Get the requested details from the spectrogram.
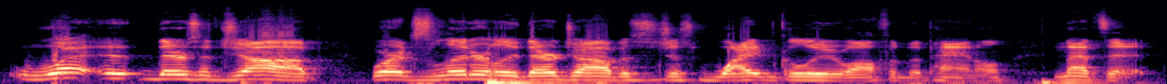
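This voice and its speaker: A man's voice: mid-range voice, steady tone, moderate pace. A man narrating as game master in a laid-back, casual way.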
